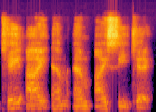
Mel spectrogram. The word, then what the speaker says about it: Kmiec: So, if it were spelled phonetically, it would be K I M M I C K. Kimmick.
